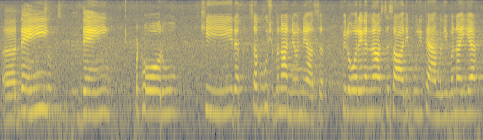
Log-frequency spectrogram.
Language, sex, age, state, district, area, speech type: Dogri, female, 18-30, Jammu and Kashmir, Samba, rural, spontaneous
